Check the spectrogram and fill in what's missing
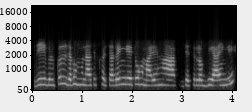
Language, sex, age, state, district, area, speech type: Urdu, female, 18-30, Delhi, South Delhi, urban, conversation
